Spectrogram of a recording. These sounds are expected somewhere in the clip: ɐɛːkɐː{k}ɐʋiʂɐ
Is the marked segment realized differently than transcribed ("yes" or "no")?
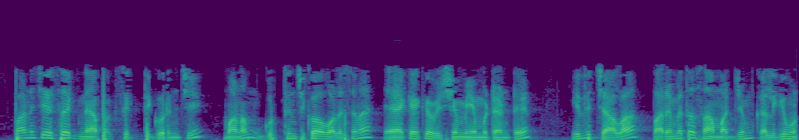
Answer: no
